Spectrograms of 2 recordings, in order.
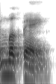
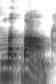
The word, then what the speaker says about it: mukbang: who made a twin and she's doing these mukbang videos. You know, don't know what mukbang video. Most people pronounce it like mukbang. That's not how you pronounce it. Okay, it's pronounced mukbang.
